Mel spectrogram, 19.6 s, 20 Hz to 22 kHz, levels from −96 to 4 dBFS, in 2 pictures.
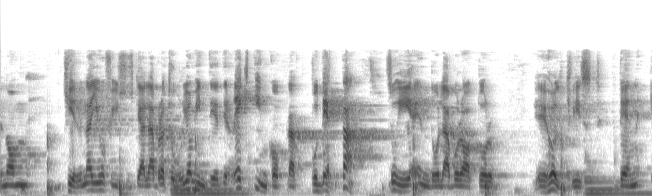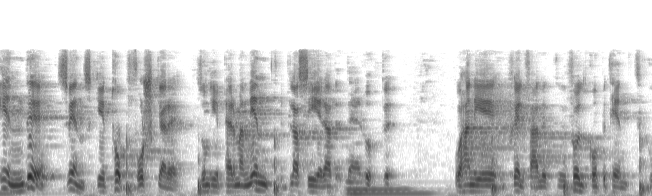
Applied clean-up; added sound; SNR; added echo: classical method log-MMSE.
